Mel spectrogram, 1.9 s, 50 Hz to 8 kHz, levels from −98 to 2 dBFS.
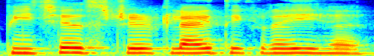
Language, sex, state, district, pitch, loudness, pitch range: Hindi, female, Jharkhand, Ranchi, 230 Hz, -14 LUFS, 230-235 Hz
